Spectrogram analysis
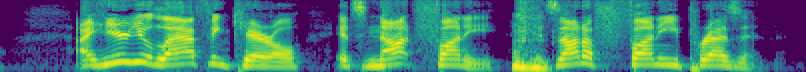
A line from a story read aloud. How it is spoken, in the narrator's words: Jeff yelled down from the hall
